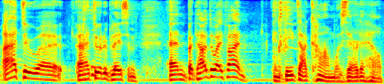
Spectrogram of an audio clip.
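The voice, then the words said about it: Put-on Persian accent. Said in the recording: “So now suddenly the Persian accent comes in. ... that's a perfect accent.”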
